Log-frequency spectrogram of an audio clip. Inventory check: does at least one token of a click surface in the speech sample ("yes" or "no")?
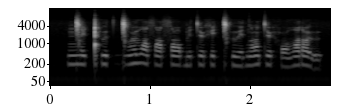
yes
